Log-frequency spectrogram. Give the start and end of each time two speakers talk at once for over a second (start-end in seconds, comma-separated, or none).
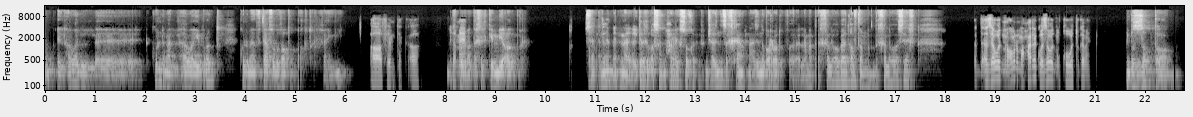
none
